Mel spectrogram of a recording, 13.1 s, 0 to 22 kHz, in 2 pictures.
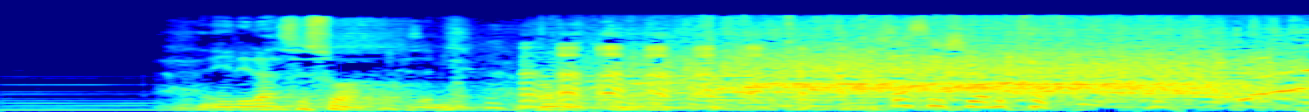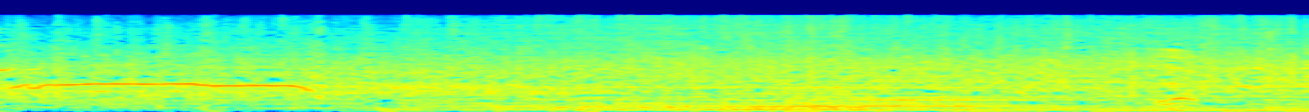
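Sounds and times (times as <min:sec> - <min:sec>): audience applause and cheering: 0:02.7 - 0:13.0
background music with low bass: 0:08.2 - 0:13.0.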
